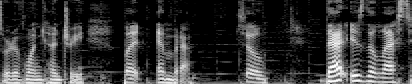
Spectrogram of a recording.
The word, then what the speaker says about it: hembra: And that's actually spelled with an H. And as you know, in Spanish, the H is not pronounced in any of the words. So it's H-E-M-B-R-A, hembra.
